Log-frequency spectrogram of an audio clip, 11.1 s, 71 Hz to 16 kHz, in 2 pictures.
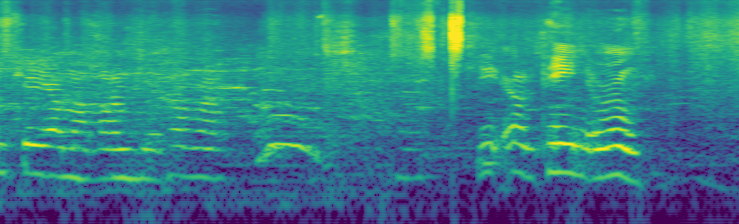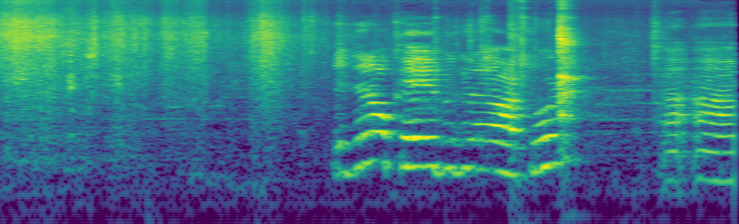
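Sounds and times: soft rustling: 2.4 - 8.1.

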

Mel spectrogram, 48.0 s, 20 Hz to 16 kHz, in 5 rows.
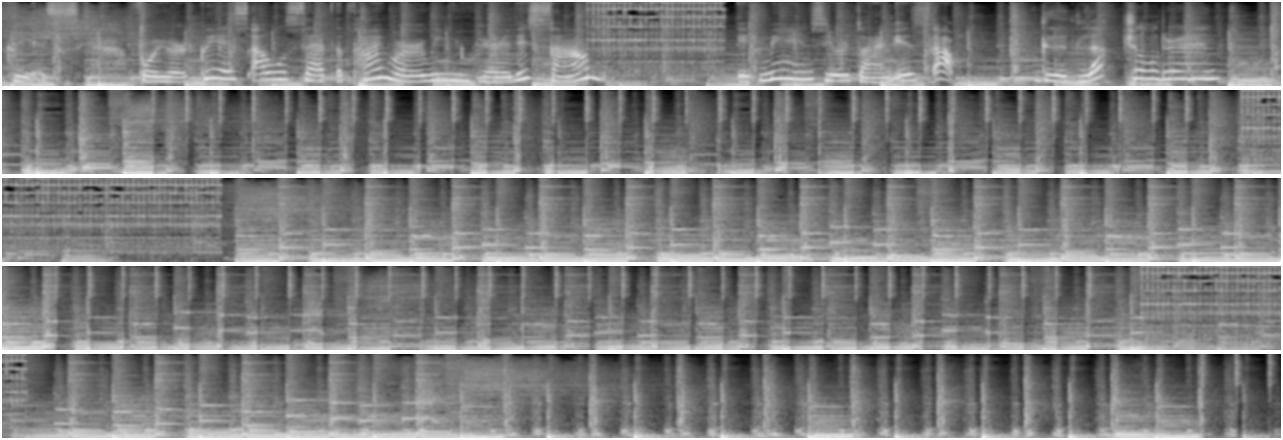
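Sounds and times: alarm clock ringing: 4.4 - 5.4, 18.9 - 20.9, 37.3 - 38.6
music with drum beat and bass: 42.0 - 47.9.

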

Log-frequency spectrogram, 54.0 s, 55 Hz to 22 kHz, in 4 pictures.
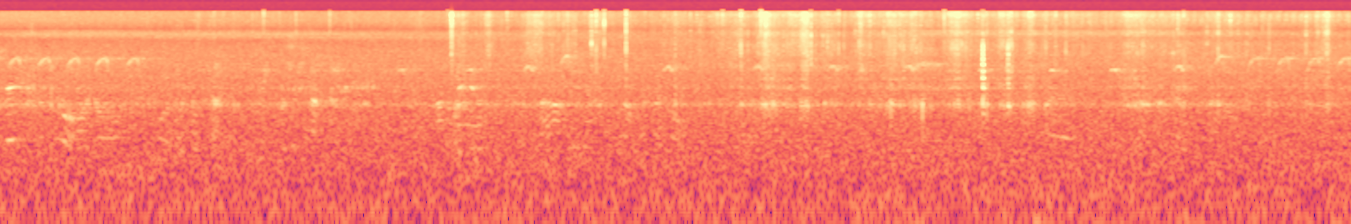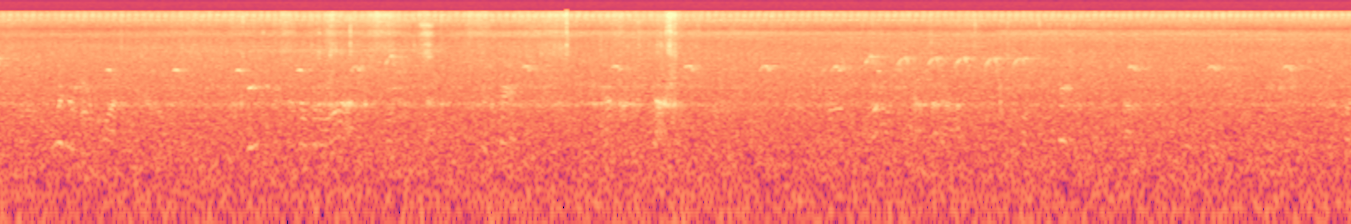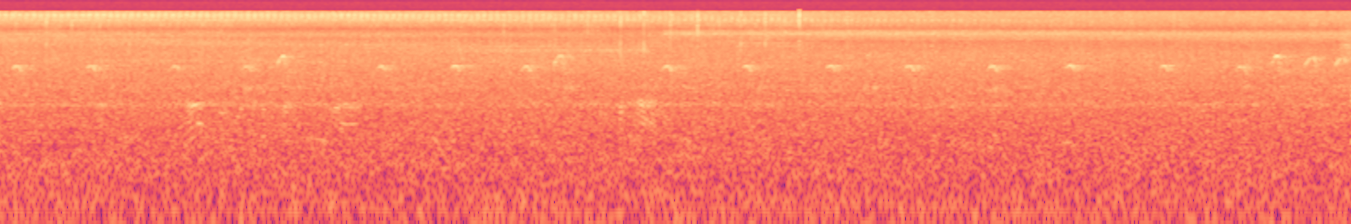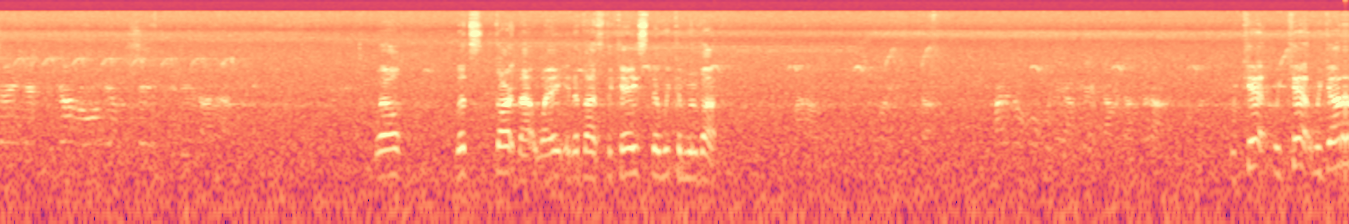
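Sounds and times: light clicks and rustles: 4.5 - 13.5.

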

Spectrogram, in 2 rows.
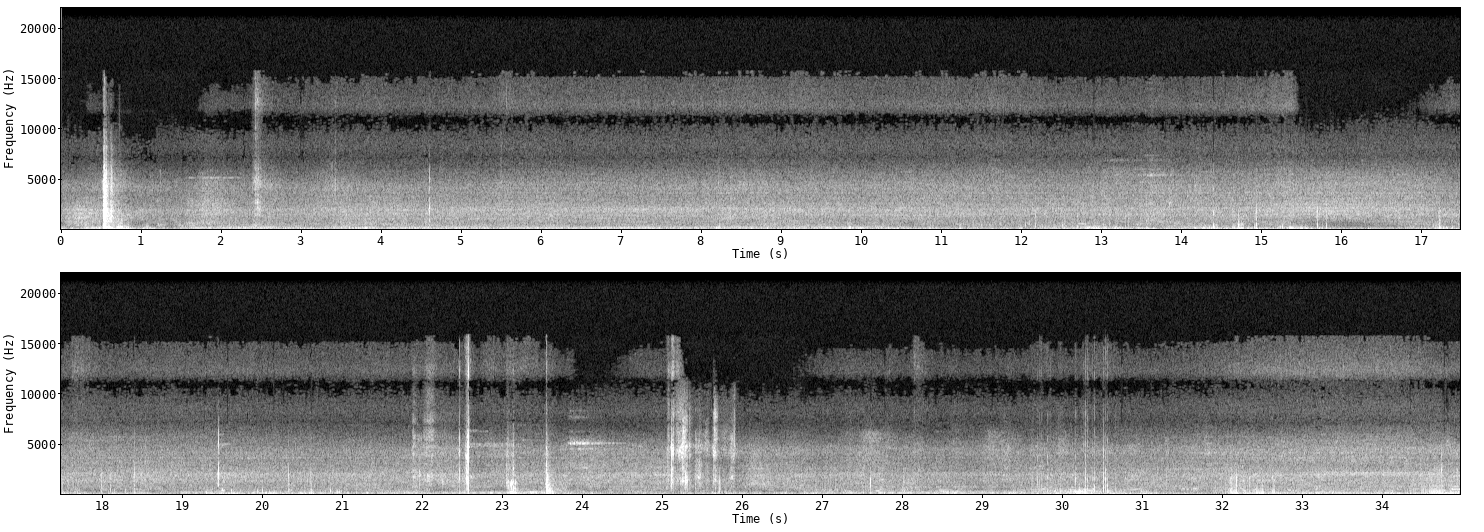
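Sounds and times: steady low hum: 0.0 - 34.9
car door unlatching and opening: 21.8 - 23.9.

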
